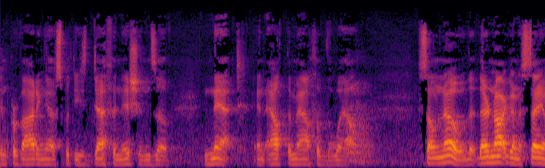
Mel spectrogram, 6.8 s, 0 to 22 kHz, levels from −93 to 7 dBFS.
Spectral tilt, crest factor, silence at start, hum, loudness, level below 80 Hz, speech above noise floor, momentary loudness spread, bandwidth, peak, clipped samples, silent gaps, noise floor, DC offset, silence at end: -3.5 dB/octave; 20 dB; 0 s; none; -27 LUFS; -72 dBFS; 25 dB; 13 LU; 16 kHz; -6 dBFS; under 0.1%; none; -52 dBFS; under 0.1%; 0 s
